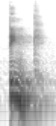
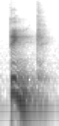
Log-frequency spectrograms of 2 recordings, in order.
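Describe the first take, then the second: First: The word starts with a hard d sound. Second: The word starts with a hard d sound.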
